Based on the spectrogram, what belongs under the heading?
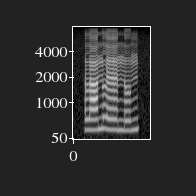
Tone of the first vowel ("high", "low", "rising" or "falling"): rising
